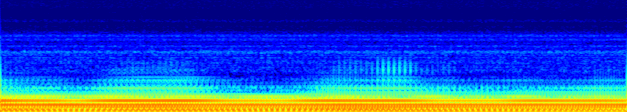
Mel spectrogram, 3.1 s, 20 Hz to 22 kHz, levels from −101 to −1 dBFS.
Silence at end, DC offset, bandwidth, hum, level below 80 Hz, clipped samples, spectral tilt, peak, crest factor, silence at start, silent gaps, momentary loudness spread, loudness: 0 s; under 0.1%; 3.4 kHz; 60 Hz at -55 dBFS; -34 dBFS; under 0.1%; -12.5 dB/octave; -12 dBFS; 10 dB; 0 s; none; 2 LU; -24 LUFS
